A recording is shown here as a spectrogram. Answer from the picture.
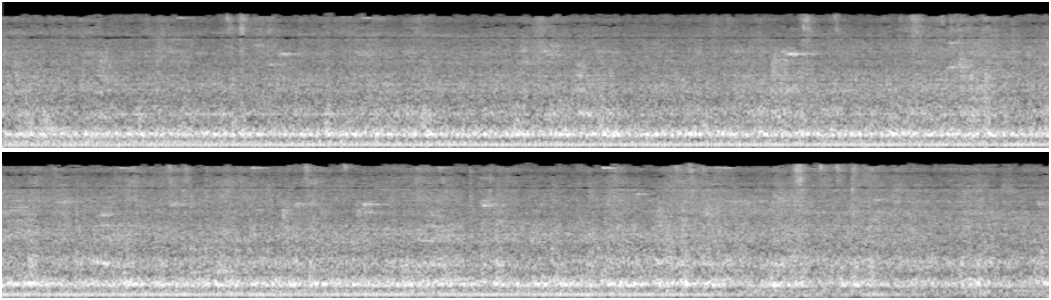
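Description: Diesel railcar running at speed, heard from inside the carriage: a steady low engine drone over the rumble of the wheels and track. The drone drops away about twelve seconds in.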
